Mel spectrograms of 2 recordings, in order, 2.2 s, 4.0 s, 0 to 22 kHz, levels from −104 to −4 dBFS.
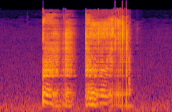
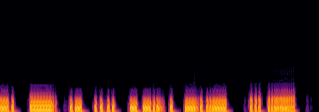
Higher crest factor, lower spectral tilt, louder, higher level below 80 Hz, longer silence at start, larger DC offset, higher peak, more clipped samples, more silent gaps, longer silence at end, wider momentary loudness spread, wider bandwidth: first, 20 dB vs 12 dB; second, 0 dB/octave vs -22.5 dB/octave; first, -16 LUFS vs -27 LUFS; second, -52 dBFS vs -28 dBFS; first, 0.55 s vs 0 s; neither; first, 0 dBFS vs -12 dBFS; neither; second, none vs 2.91-2.98 s; first, 0.5 s vs 0.3 s; about the same, 6 LU vs 6 LU; first, over 20 kHz vs 0.7 kHz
